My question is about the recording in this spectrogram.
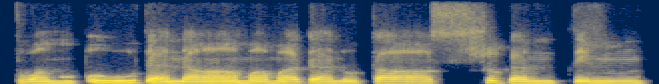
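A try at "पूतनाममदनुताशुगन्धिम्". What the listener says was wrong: you put an extra ma there. Tvam putanam atanuta sugandhim. Atanuta long.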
